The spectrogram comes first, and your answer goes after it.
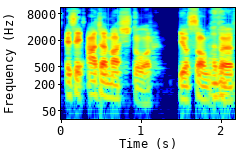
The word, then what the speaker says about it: Adamastor: But anyway, you are here today to talk about your, again, am I pronouncing it right? Is it Adamastor, your song I for don't- Festival da Canção?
